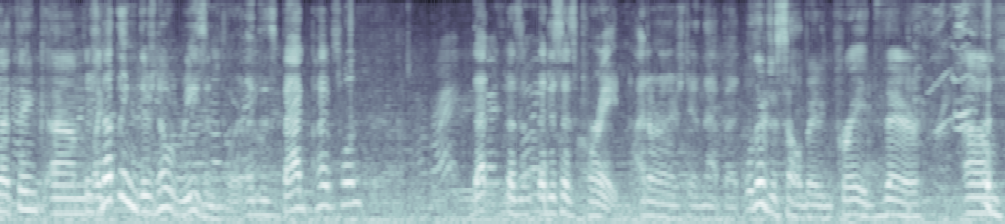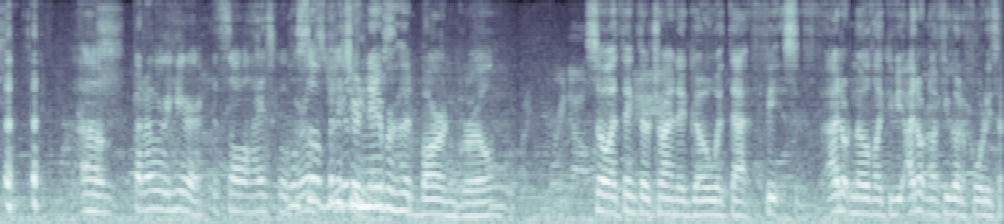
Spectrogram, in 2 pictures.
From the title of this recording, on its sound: Live from Applebees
